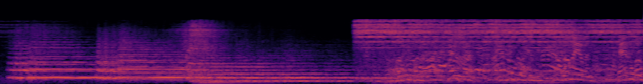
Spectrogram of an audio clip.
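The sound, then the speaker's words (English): A change bell rings out with sustained, resonant tones for several seconds, loud, before a dense wash of noisy, chattering sound takes over while the ringing fades underneath. “Once again, the change bell has sounded.”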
